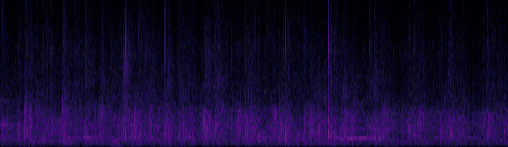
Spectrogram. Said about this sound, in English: Lift your hands and bless his name right now. Clap your hands one more time quickly.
